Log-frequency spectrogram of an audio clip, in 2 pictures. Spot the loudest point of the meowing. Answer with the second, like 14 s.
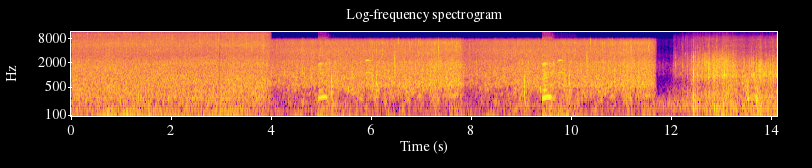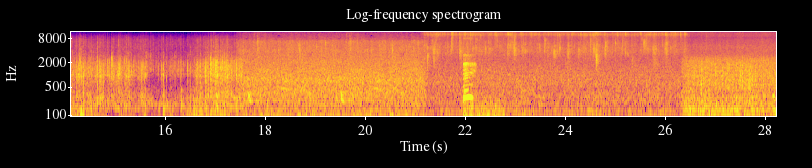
22 s.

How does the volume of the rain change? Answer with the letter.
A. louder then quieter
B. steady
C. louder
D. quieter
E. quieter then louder
B.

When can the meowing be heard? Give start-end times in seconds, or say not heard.
4.9-5.6, 9.4-10.2, 21.9-22.9.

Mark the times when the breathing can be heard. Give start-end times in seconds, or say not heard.
not heard.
